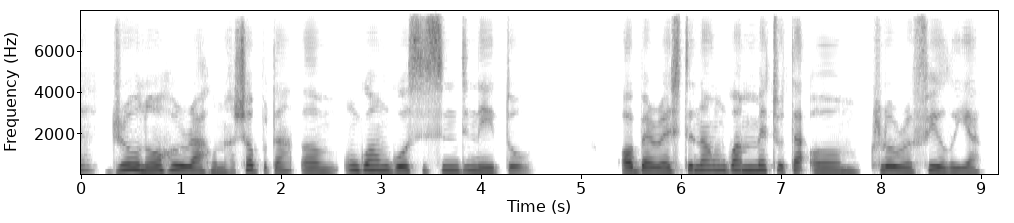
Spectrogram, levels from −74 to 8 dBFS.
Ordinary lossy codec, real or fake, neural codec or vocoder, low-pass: none; fake; codec, 16 kHz, about 1 kbps, DyCAST, with the encoder's durations; none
